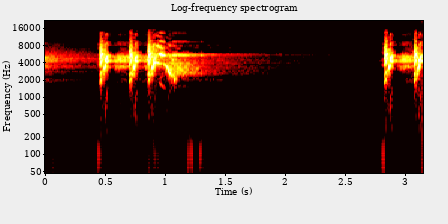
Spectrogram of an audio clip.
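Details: European goldfinch giving a few sharp, buzzy chirps in a short cluster, then silence and another pair of chirps.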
